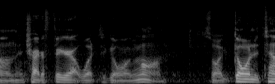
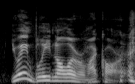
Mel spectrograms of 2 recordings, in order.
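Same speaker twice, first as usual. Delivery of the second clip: louder, higher, fast irate trooper; hammed-up angry cop, rattled off fast; mock cop yell; 7 semitones higher, 7 dB louder, faster than usual. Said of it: "He goes".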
